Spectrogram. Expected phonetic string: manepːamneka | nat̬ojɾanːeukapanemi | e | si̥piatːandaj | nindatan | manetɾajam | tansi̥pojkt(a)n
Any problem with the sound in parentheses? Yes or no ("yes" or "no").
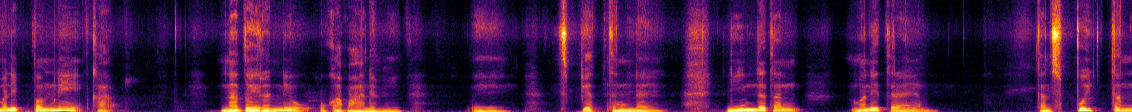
no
